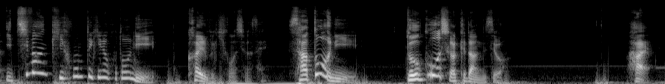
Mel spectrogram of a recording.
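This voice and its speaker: Animated Kansai-accented game streamer. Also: male voice, fairly high pitch. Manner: playful, animated, jokes with the game and often laughs. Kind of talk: let's-play commentary reading character lines.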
